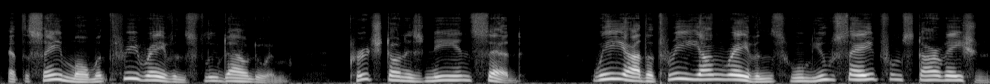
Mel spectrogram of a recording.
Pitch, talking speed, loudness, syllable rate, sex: 175 Hz, 165 wpm, -16 LUFS, 4.2 syllables/s, male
